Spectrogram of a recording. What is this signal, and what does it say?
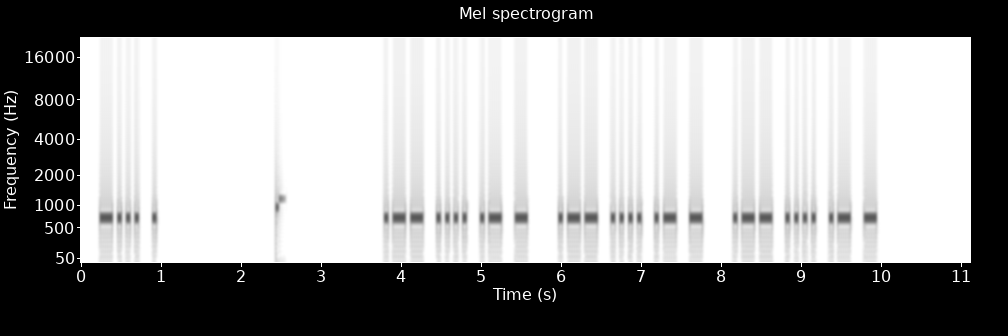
Morse code, heard as a keyed tone, about 22 wpm, 700 Hz. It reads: BE WHAT WHAT WHAT
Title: Top 100 Words Repeated 22wpm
